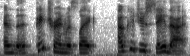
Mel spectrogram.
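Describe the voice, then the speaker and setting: A woman co-hosting a podcast, chatty and animated as she tells stories, laughing often. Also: medium pitch, moderate pace, no echo. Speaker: podcast co-host. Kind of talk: casual conversation.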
